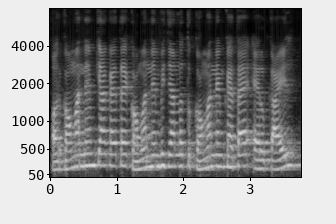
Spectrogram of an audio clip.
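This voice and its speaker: A man's voice: sits high, fairly quick. A man teaching a chemistry lesson, asking questions and answering them himself while stretching out key terms. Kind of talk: classroom lecture with call-and-response. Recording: roomy, muffled lo-fi sound.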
